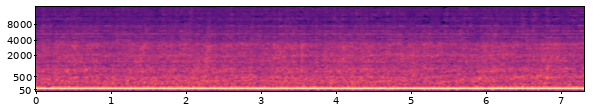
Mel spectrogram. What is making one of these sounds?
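Water and mud splash and gush from a borehole.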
